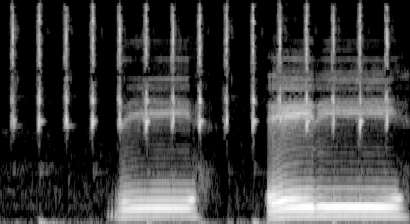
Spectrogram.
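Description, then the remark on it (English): A game clock, just started, ticks steadily at a quick, even pace, with two long, droning buzzer-like tones sounding over the ticking partway through. “Preach is going to start the clock”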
